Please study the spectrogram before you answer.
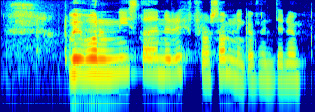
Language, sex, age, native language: Icelandic, female, 13, Icelandic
